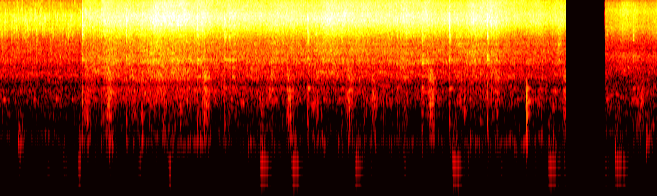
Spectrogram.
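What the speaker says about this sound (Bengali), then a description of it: "দেখুন বন্ধুরা মশলা কষানো হয়ে গেছে" Spice masala with turmeric and chili powder is sautéed in a pan for chicken bhuna, a continuous close sizzle with regular scraping stirs and a short silent gap near the end.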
